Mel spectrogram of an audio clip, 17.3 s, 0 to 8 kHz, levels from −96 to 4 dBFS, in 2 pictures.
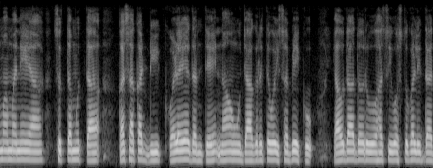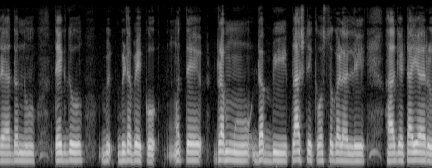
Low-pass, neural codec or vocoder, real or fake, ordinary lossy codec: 7.2 kHz; none; real; none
